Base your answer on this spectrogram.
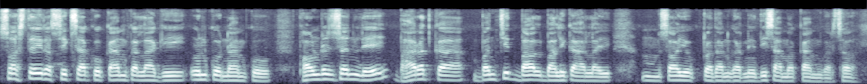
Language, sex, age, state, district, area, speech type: Nepali, male, 60+, West Bengal, Kalimpong, rural, read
